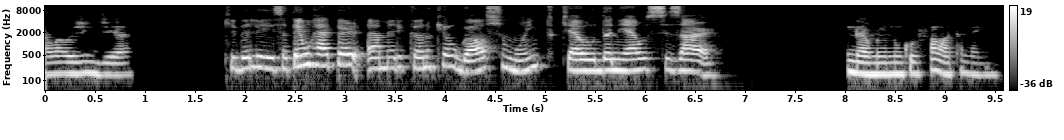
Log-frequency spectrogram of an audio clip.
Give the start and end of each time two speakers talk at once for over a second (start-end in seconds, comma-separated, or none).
none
